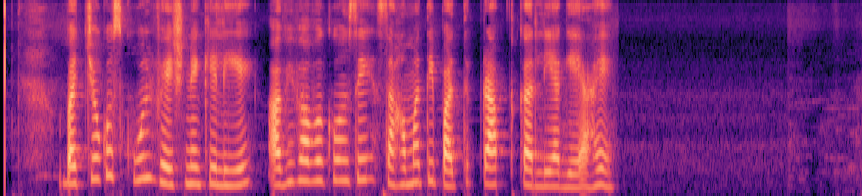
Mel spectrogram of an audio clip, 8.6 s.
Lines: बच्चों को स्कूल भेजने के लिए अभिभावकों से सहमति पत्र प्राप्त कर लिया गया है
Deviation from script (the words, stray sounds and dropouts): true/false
false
